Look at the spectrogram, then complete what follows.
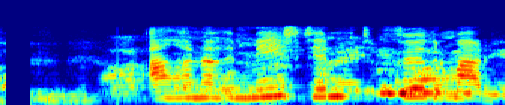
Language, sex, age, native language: Icelandic, female, 13, Icelandic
